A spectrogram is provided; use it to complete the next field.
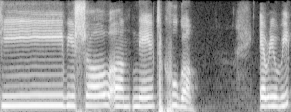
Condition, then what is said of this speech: Stuttering. Yes, it was, and I went 3 times and nothing changed. I still stutter, and so nothing changed.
